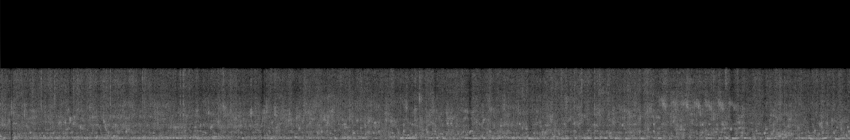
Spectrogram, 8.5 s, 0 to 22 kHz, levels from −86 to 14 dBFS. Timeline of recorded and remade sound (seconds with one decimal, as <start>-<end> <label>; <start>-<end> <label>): 0.0-8.5 remade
